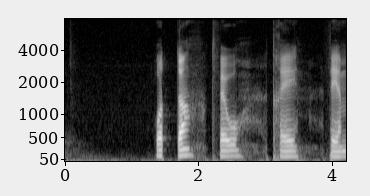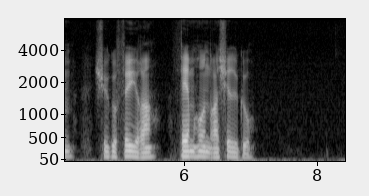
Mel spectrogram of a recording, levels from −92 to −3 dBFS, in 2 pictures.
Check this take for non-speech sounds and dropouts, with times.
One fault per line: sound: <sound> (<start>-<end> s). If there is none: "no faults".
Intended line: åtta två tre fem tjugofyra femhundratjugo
no faults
